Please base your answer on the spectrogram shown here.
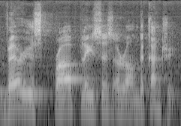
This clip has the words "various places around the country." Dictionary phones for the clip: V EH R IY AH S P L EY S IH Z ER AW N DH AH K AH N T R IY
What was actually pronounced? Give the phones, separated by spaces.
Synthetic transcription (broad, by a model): V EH R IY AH S P L EY S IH S ER AW N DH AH K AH N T R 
